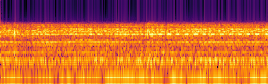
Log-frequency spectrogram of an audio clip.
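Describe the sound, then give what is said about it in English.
A paint sprayer spraying a mixture of granite sand and very thin lacquer onto a turtle runs steadily, giving a continuous mechanical buzz with a low motor hum and a rough, even hiss that holds at constant loudness throughout, with no voices. “I put the mixture in the paint sprayer, so...”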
